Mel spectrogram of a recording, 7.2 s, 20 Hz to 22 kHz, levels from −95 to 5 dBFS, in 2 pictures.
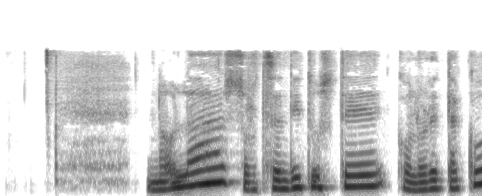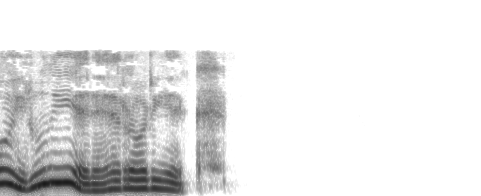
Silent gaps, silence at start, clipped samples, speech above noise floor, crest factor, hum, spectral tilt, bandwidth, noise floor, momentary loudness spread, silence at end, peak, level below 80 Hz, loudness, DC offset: none; 1.1 s; under 0.1%; over 74 dB; 16 dB; none; -7 dB/octave; 8 kHz; under -90 dBFS; 15 LU; 2 s; -4 dBFS; -66 dBFS; -17 LUFS; under 0.1%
